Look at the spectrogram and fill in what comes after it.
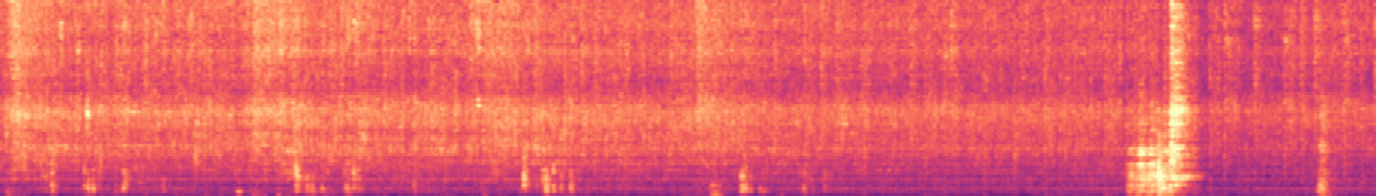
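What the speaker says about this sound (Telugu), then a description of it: "ఇప్పుడు ఉల్లిపాయలు వేగిపోయినాయి కదా కట్ చేసి పెట్టుకున్న ఆలు వేసేసుకుందాం ఆలు కొద్దిగా ఫ్రై అయిన తర్వాత టొమాటో వేసుకుందాం" Potatoes and onions fry for aloo kurma in a pan, sizzling steadily while a spoon stirs and scrapes with scattered clinks. A louder burst of scraping comes near the end, and no one speaks.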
